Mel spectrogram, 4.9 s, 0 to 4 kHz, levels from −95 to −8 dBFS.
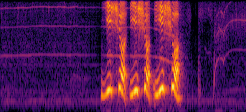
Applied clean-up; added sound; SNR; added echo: neural separator model SepFormer DNS4.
